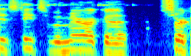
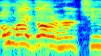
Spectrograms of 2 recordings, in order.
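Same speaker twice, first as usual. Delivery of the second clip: put-on high, loud, excited exclamation in American accent; 6 semitones higher, 6 dB louder than usual. Contrasting British deadpan humor with how an American would say it, mock excited American reaction. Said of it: "like an American".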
